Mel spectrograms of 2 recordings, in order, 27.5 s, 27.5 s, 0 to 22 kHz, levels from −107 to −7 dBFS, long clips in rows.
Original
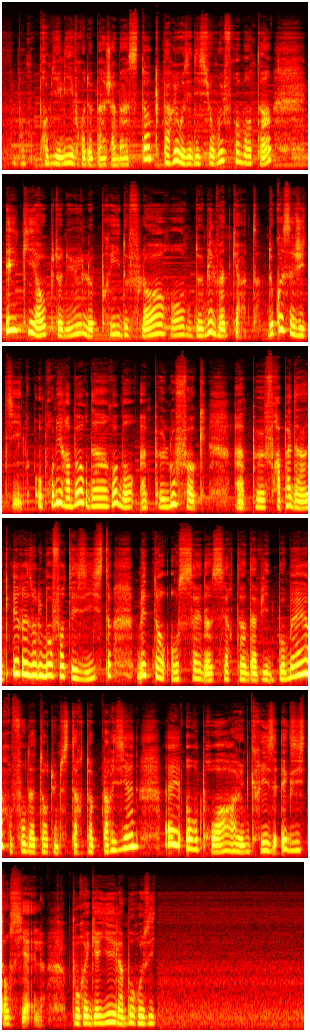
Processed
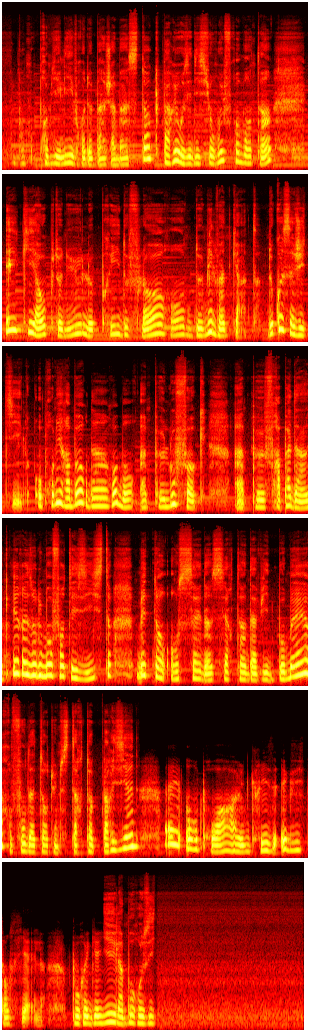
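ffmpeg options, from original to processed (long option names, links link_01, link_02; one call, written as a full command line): ffmpeg -i in.wav -filter_complex "[0:a]asettb=1/sr,asplit=3[link_01][link_02][link_03];[link_01]atrim=end=10.414[link_04];[link_02]atrim=start=10.41:end=11.13,asetpts=PTS-STARTPTS,afade=type=in:duration=0.004:curve=qsin,afade=type=out:start_time=0.716:duration=0.004:curve=qsin,lowpass=frequency=1900:poles=1[link_05];[link_03]atrim=start=11.126[link_06];[link_04][link_05]acrossfade=duration=0.004:curve1=hsin:curve2=qsin[link_07];[link_07][link_06]acrossfade=duration=0.004:curve1=qsin:curve2=hsin,asplit=2[link_08][link_09];[link_09]afade=type=in:start_time=12.36:duration=0.01,afade=type=out:start_time=12.93:duration=0.01,aecho=0:1:550|1100|1650|2200:0.223872|0.0895488|0.0358195|0.0143278[link_10];[link_08][link_10]amix=inputs=2:normalize=0,asettb=1/sr,asplit=3[link_11][link_12][link_13];[link_11]atrim=end=20.424[link_14];[link_12]atrim=start=20.42:end=24.48,asetpts=PTS-STARTPTS,afade=type=in:duration=0.004:curve=qsin,afade=type=out:start_time=4.056:duration=0.004:curve=qsin,lowpass=frequency=1900:width=0.5412,lowpass=frequency=1900:width=1.3066[link_15];[link_13]atrim=start=24.476[link_16];[link_14][link_15]acrossfade=duration=0.004:curve1=hsin:curve2=qsin[link_17];[link_17][link_16]acrossfade=duration=0.004:curve1=qsin:curve2=hsin" out.wav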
